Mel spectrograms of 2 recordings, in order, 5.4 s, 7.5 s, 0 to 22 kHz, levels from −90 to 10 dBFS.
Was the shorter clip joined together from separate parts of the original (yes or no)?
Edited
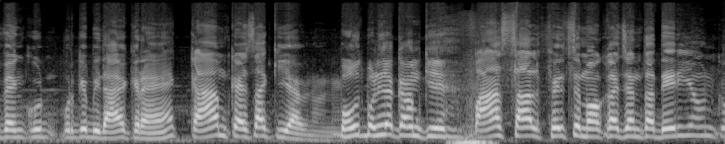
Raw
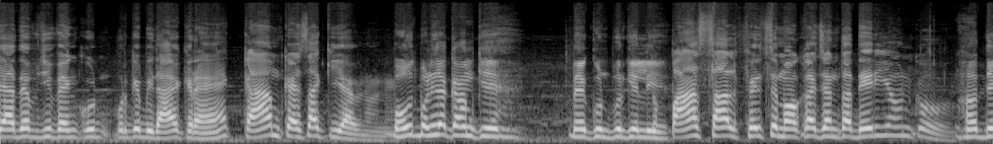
yes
